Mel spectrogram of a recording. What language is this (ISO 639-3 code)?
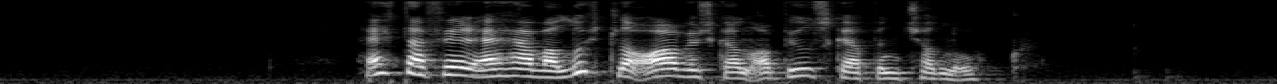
fao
